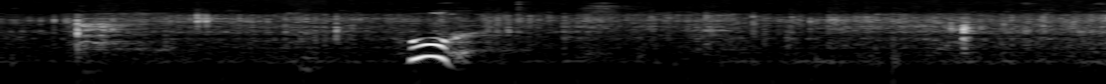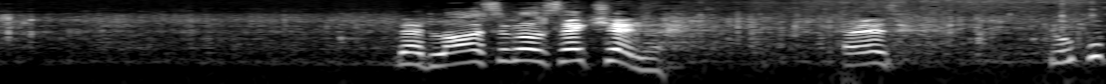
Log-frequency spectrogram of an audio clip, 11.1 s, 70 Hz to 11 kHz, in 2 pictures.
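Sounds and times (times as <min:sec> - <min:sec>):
mountain bike rolling on dirt: 0:00.0 - 0:11.0.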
